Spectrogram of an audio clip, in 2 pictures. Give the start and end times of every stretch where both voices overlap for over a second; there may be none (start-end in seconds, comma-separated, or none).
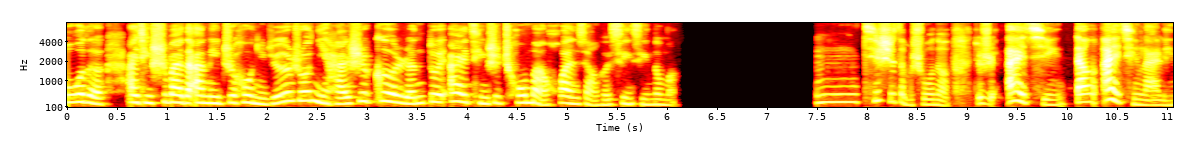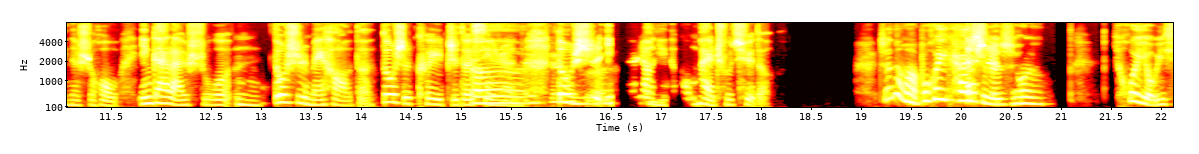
15.1-16.5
